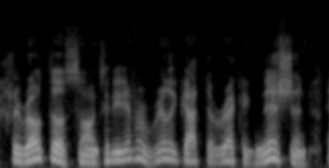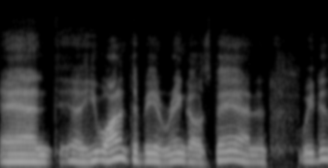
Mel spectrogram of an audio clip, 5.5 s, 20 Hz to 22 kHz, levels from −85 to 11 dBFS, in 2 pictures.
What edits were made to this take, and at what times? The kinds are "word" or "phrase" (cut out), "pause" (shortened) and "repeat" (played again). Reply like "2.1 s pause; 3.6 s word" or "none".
2.6 s pause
